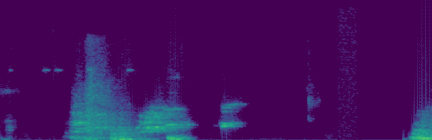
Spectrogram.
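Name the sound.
small dog barking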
